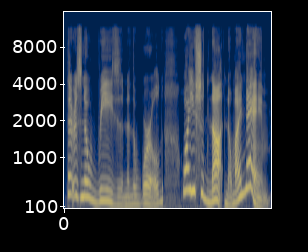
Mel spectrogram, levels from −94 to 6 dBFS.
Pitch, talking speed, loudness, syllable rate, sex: 225 Hz, 205 wpm, -19 LUFS, 4.7 syllables/s, female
